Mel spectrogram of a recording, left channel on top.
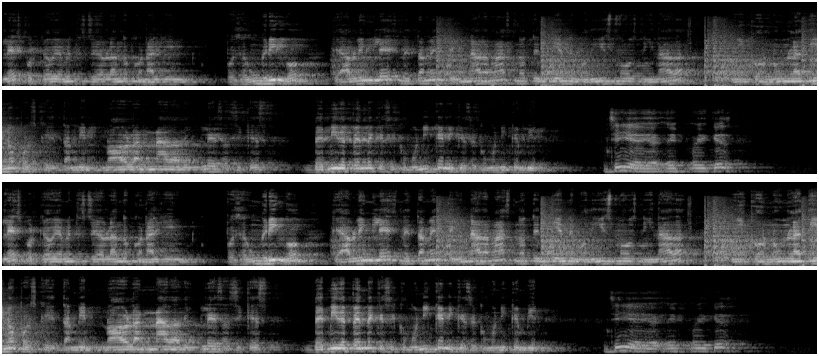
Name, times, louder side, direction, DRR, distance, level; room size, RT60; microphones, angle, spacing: voice 1, 0.0-1.9 2.2-6.9 7.3-10.8 11.1-13.6, right 2 dB, 35° right, 4 dB, 3.2 m, -24 dB
sound 1, 3.3-3.7 4.3-4.9 5.4-6.3 6.9-8.6, right 2 dB, 15° right, 1.9 m, -32 dB
voice 2, 14.2-15.5, left 1 dB, 45° left, 6 dB, 2.2 m, -28 dB
28.0 x 25.5 x 6.8 m, 0.75 s
head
